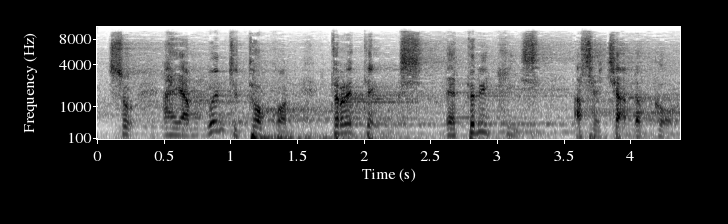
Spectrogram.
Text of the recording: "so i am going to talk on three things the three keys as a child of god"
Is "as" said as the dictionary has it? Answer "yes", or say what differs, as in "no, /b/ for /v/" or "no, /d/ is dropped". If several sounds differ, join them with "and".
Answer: no, /s/ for /z/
